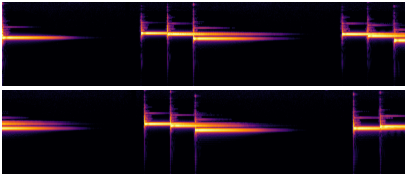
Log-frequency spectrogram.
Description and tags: A small looping bell sound that is edited to loop endlessly.
Created by using a synthesizer and recorded with Magix studio. Edited with audacity.
ambiance, ambience, ambient, background, looping, Small, soundscape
